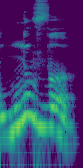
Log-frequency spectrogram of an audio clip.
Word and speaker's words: nouveau: Et E a u en français, c'est tout simplement la prononciation. Nouveau.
